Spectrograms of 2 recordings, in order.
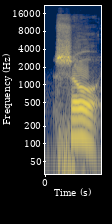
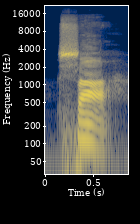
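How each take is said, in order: First: The vowel is a fully rounded o. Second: The vowel is a plain, light a. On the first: "itu terlalu berat" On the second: "itu sudah hampir tepat"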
